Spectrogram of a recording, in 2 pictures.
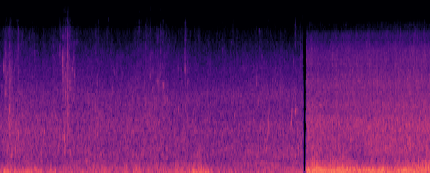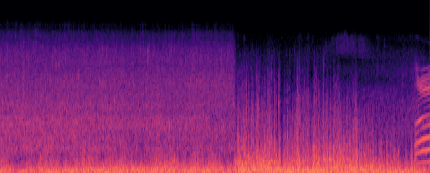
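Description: Strong spring wind blows by the Gyeongho River during sweetfish fishing, a loud, continuous roar buffeting the microphone and strengthening partway through, with faint distant voices beneath.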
